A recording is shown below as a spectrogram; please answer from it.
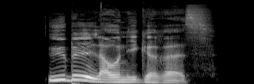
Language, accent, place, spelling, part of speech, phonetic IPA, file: German, Germany, Berlin, übellaunigeres, adjective, [ˈyːbl̩ˌlaʊ̯nɪɡəʁəs], De-übellaunigeres.ogg
- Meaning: strong/mixed nominative/accusative neuter singular comparative degree of übellaunig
